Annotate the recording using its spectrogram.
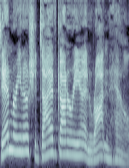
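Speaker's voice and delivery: put-on sweet, high, gentle little old lady voice. Quoting a favourite movie line as the sweet old lady says it: imitating Finkel's mom. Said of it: "It's the way she says it".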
